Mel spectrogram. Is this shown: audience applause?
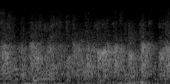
yes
